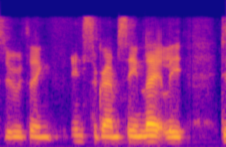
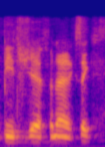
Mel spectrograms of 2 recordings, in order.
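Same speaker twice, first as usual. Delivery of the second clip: usual speaking voice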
